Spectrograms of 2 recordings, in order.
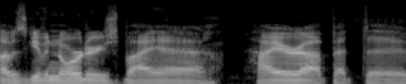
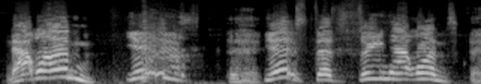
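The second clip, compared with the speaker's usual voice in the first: real high, loud cheering; excited; 13 semitones higher, 6 dB louder, slower than usual. Real, not acted. Player celebrates three nat ones, elated. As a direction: whoop it out in triumph.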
